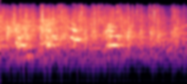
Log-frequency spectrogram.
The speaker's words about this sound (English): This is Lucy, and she's barking for you.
